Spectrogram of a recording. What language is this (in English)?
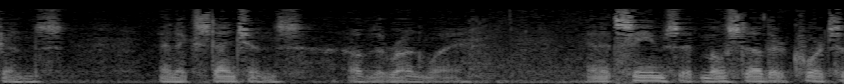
English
